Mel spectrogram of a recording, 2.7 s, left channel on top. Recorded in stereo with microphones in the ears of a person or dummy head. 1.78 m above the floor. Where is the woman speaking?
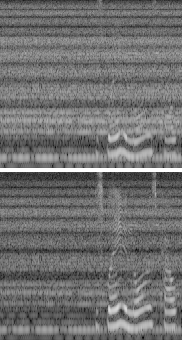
35° right (ahead or behind).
